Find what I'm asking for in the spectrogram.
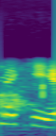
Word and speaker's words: Mickey: It's Kendra Mickey. It's pronounced like Mickey Mouse.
